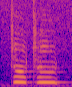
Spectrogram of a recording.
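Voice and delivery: loud, very high "toot toot"; playful train-whistle toot; high horn toot. Acted. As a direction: toot a little horn proudly. Tooting own horn.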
